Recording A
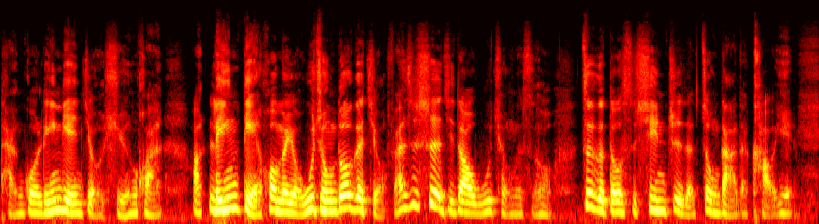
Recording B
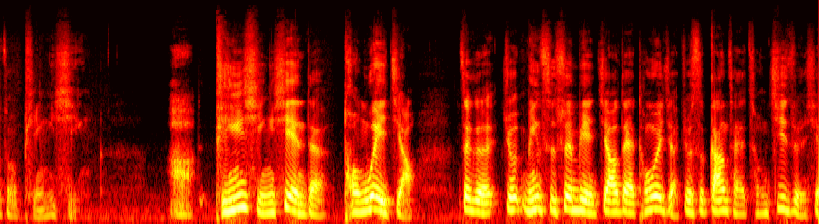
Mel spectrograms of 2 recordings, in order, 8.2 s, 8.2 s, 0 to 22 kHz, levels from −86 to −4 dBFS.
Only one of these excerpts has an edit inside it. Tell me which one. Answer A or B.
A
